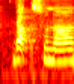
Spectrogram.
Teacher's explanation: بأسنا میں با پر جھٹکا ہوگا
